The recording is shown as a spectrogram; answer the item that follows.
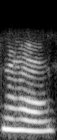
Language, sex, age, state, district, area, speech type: Bengali, female, 18-30, West Bengal, Howrah, urban, conversation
